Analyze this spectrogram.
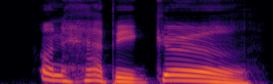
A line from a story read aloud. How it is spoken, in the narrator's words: cried Ali Baba and his son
